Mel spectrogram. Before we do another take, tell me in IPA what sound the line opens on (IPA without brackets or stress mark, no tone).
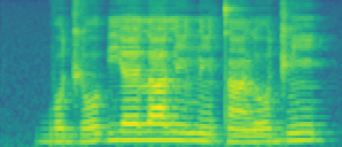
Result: b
